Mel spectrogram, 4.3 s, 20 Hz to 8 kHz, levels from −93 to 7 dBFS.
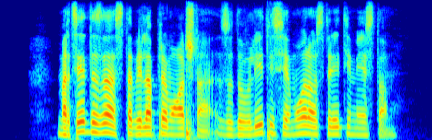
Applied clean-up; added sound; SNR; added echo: neural mask model RNNoise.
